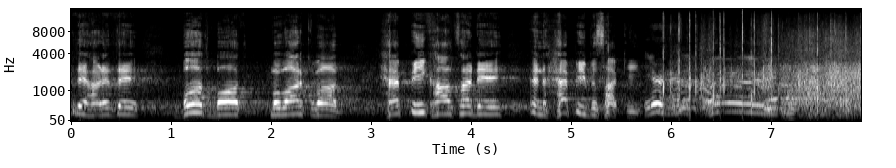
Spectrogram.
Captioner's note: speaking alternate language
